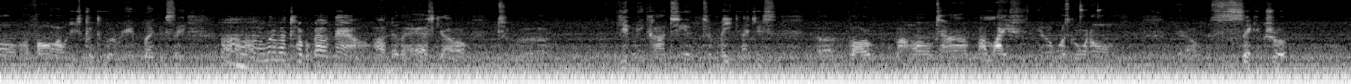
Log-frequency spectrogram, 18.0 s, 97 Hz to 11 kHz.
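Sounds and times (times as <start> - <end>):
truck engine idling: 0.0 - 18.0.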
